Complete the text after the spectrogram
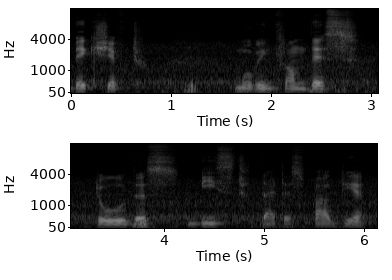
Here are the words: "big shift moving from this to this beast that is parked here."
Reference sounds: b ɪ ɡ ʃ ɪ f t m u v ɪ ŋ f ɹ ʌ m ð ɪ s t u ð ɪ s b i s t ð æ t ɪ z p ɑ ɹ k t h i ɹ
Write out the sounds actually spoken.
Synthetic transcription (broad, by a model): b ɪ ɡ ʃ ɪ f t m u v ɪ ŋ f ɹ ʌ m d ɪ s t u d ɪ s b i s t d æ t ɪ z p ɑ ɹ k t h i ɹ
